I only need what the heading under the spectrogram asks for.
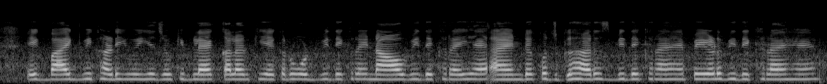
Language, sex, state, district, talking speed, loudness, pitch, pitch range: Hindi, female, Uttar Pradesh, Jalaun, 240 wpm, -23 LUFS, 240 Hz, 235-245 Hz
